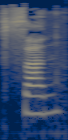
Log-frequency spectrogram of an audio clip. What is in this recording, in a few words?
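"san1", pinyin, south, female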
